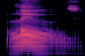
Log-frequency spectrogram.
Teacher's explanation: So the S sounds like a Z in the word lose. L-O-S-E. S changes to a Z sound.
